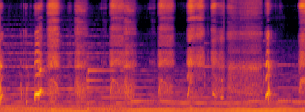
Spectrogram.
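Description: A woman sobbing, with short gasping breaths about every half second to second, over a steady low music drone.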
